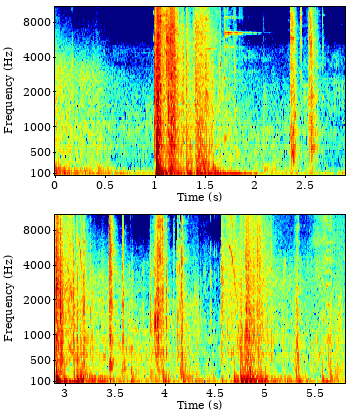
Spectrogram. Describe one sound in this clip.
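Rifle shots crack loudly, each one followed by a short echo.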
